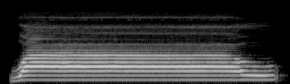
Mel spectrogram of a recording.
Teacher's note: দুই ঠোঁট গোল করে উচ্চারণ করব। প্রথমে গোল, মাঝখানের দিকে আবার দুই দিকে প্রসারিত হবে, শেষে এসে আবার গোল হবে।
